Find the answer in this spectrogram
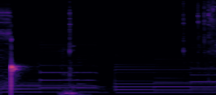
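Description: Intro music for an animated title sequence, with a sharp pop sound effect just after the start and a soft thud about half a second later, then a held, gentle chord.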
